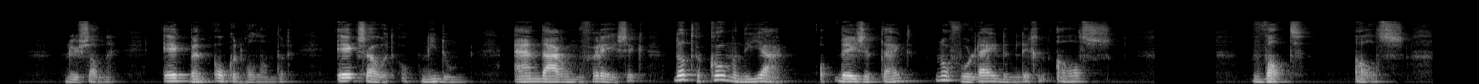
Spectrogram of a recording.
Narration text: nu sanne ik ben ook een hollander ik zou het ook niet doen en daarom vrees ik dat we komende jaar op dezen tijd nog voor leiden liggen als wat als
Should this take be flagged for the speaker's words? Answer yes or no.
no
